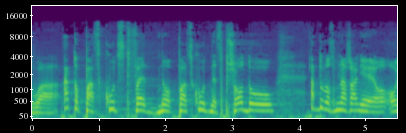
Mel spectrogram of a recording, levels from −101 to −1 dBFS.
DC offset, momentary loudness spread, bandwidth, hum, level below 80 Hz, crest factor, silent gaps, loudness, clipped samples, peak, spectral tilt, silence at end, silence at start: under 0.1%; 4 LU; 13 kHz; none; -38 dBFS; 20 dB; none; -20 LUFS; under 0.1%; 0 dBFS; -5 dB/octave; 0 s; 0 s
